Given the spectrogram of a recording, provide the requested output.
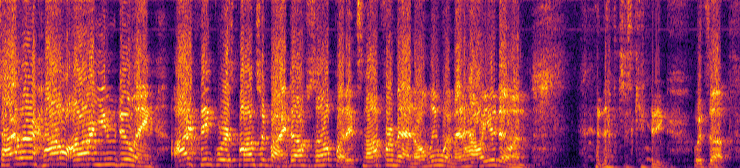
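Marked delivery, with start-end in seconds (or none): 0.0-5.2 put-on very high-pitched, old-timey vintage radio announcer voice. A podcast host greets their co-host Tyler in an old-timey radio announcer voice. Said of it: "This is my old-timey radio voice".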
